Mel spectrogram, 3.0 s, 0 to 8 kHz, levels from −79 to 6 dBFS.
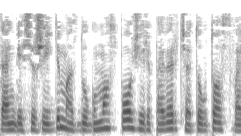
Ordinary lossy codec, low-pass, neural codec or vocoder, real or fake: MP3, 24 kbps; 7.2 kHz; codec, 16 kHz, 4 kbps, FunCodec, trained on Chinese and English, 50 frames a second; fake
